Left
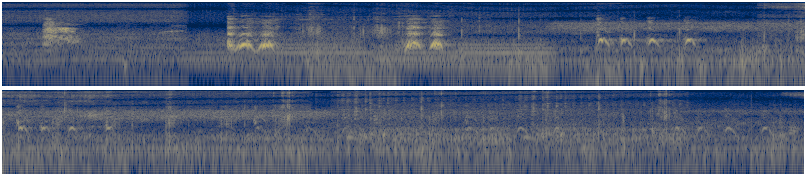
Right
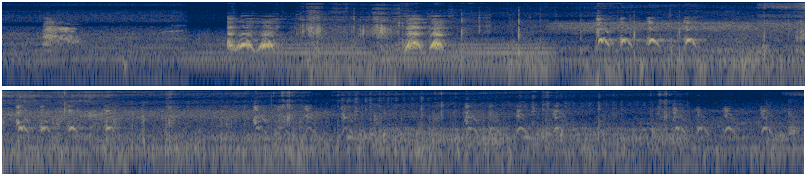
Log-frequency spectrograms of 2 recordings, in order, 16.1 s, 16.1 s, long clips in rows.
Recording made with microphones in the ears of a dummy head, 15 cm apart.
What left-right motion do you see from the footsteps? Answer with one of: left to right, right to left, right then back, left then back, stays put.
right to left.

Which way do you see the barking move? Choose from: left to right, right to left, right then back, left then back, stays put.
left to right.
